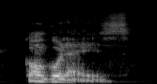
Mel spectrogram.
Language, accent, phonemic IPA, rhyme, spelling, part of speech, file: French, Canada, /kɔ̃.ɡɔ.lɛz/, -ɛz, congolaise, adjective, LL-Q150 (fra)-congolaise.wav
- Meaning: feminine singular of congolais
